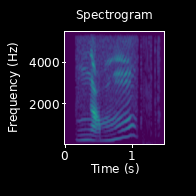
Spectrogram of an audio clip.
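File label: "ngam2", Cantonese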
